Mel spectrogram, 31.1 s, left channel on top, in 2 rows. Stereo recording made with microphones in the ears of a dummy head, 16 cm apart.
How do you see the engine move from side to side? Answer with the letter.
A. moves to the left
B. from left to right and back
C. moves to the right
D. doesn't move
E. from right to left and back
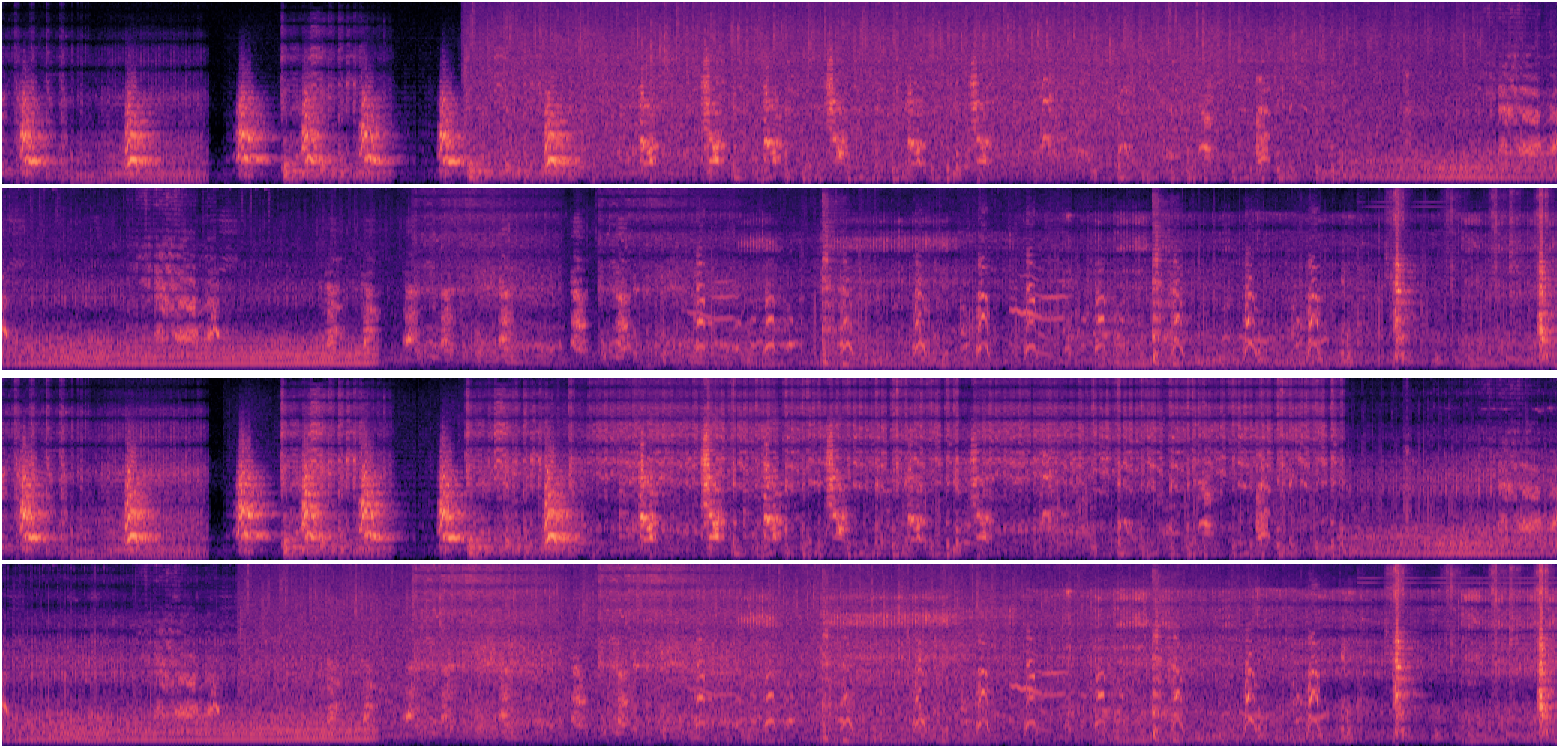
D.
